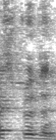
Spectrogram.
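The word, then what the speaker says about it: oestrogen: ये hormone release करता है एस्ट्रोजन, जिसमें ओ साइलेंट होता है।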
